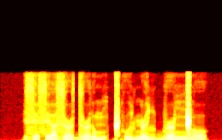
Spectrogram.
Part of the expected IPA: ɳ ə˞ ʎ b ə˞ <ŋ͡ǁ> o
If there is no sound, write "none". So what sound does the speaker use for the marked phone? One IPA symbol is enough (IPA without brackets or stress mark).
ŋ͡ǁ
